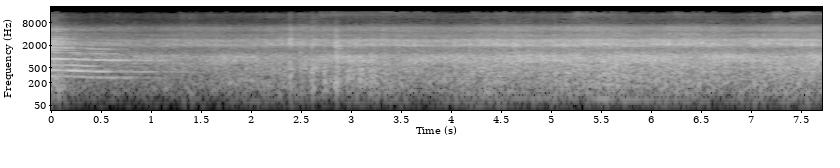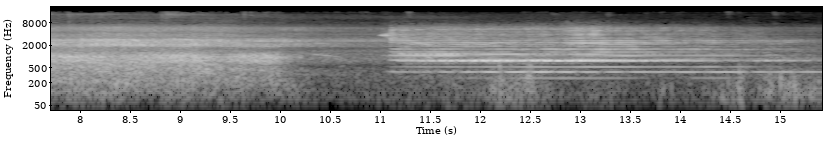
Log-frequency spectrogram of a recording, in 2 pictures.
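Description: A passenger train running past close by, a steady rush and clatter of the coaches on the rails, just after its CC206 diesel locomotive's multi-tone horn drops in pitch as it passes. About eleven seconds in, the horn sounds again in one long chord of several tones for about four seconds as the train draws away.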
